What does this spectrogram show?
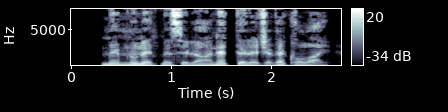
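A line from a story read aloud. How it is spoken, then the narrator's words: Muttered. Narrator (Turkish): diye mırıldandı Buckner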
